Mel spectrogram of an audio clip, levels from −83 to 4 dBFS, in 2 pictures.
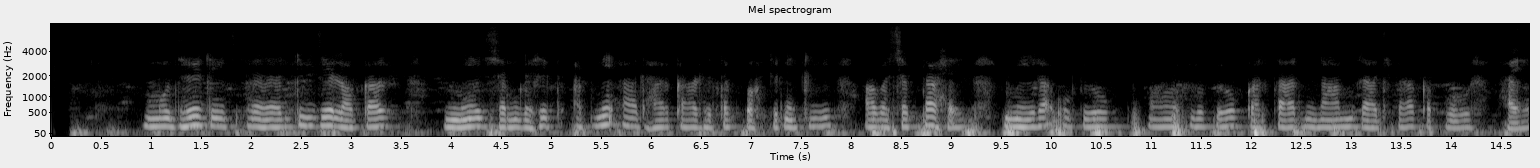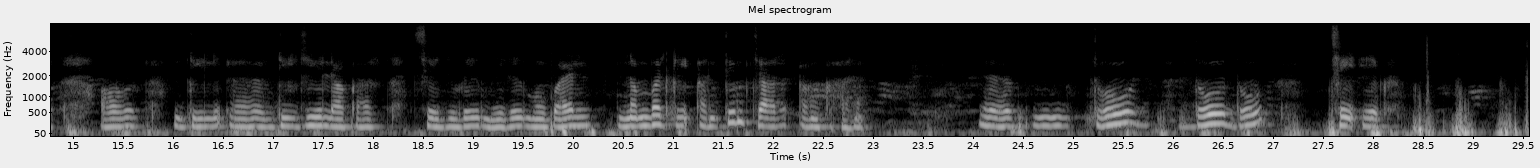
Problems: constant background noise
